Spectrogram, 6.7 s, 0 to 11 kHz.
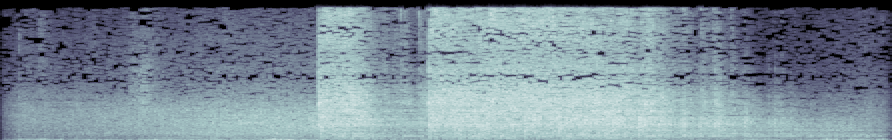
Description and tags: The gate is shutting with a rumble. 20.08.09: the apartment of flat from the 40s of the XX Cent. Ogrodowa street in Poznan.
clang, gate, rumble, street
